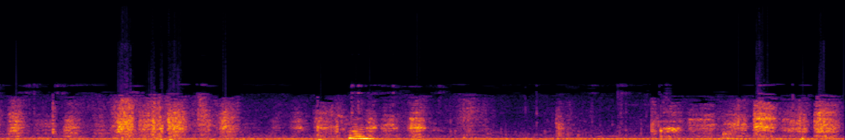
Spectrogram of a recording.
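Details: Joyful dog making its laughing sound: loud, close, rapid panting breaths in uneven bursts, briefly pausing midway before resuming, over a faint steady hum.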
